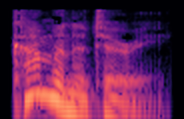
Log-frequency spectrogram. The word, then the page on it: comminatory: British English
